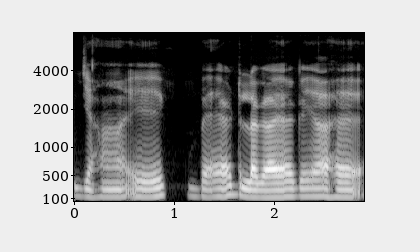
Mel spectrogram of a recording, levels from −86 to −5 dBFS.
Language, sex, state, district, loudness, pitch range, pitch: Hindi, male, Jharkhand, Deoghar, -17 LUFS, 130-140 Hz, 135 Hz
